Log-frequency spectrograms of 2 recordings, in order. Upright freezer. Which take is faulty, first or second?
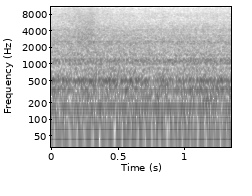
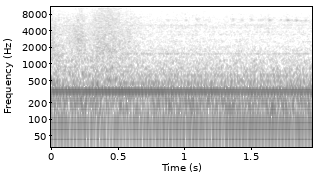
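second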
